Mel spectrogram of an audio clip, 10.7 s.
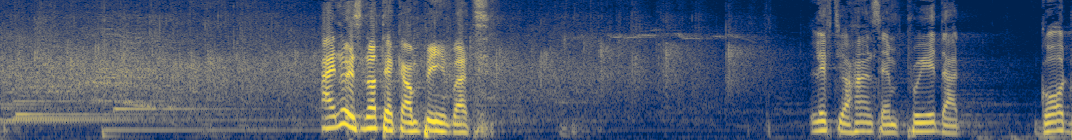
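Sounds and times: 
audience clapping: 0.0 - 8.1
speech: 3.2 - 5.0, 8.1 - 9.7, 10.4 - 10.7.

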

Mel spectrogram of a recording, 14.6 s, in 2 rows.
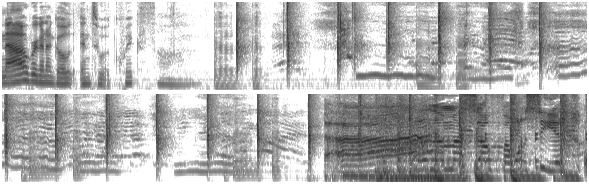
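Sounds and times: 
speech: 0.0 - 3.3
audience clapping: 2.8 - 14.5.

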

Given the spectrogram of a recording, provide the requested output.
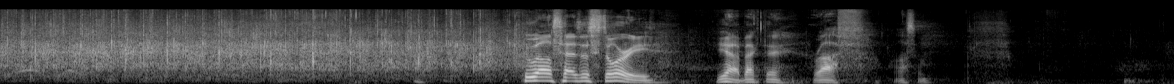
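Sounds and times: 
audience clapping: 0.0 - 6.8
speech: 5.2 - 9.4.

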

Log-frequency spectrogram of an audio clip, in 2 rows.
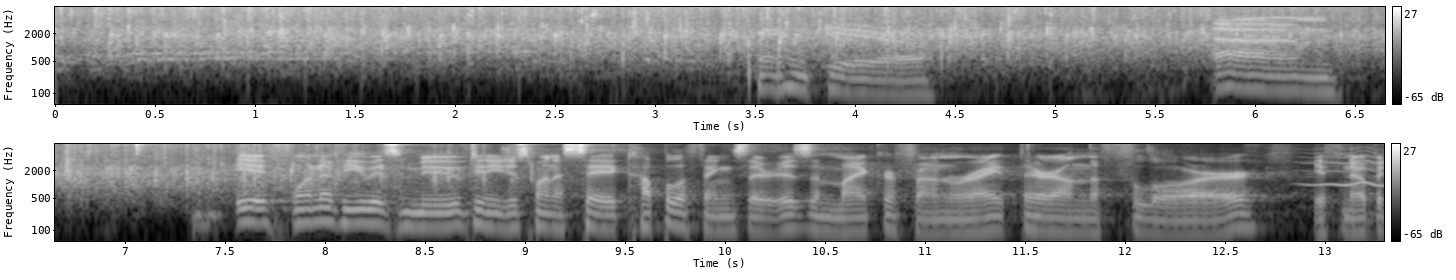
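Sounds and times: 
audience applause: 0.0 - 9.2
speech: 3.5 - 4.6, 5.8 - 6.5, 7.3 - 13.2.

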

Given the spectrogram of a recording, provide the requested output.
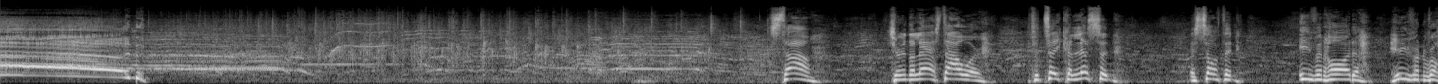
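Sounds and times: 
festival crowd cheering and whooping: 0.0 - 7.5
applause: 1.4 - 7.7
whistles: 3.2 - 4.0
speech: 7.8 - 8.3, 8.9 - 11.3, 11.9 - 14.3.

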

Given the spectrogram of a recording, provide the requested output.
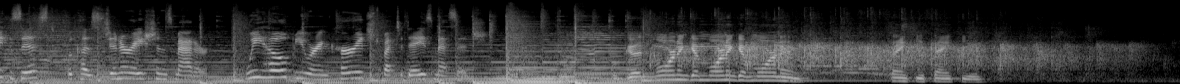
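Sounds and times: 
speech: 0.2 - 5.1, 6.3 - 8.2, 8.9 - 10.0
audience clapping: 6.2 - 11.8.

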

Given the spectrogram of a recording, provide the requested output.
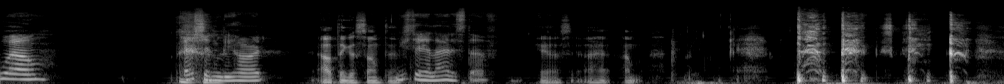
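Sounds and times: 
speech: 0.0 - 0.6, 1.8 - 6.7, 7.4 - 9.9
person clearing throat: 8.0 - 10.0
person coughing: 8.0 - 10.0.

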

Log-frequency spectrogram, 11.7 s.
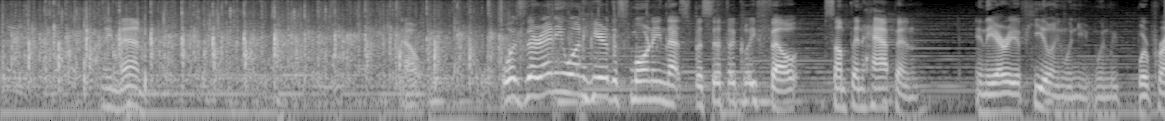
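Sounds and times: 
audience round of applause: 0.0 - 6.6
speech: 1.0 - 1.7, 4.0 - 11.6.

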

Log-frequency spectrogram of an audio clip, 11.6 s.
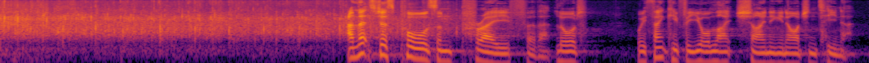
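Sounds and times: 
audience applause: 0.0 - 6.3
speech: 4.6 - 7.9, 8.5 - 11.4.

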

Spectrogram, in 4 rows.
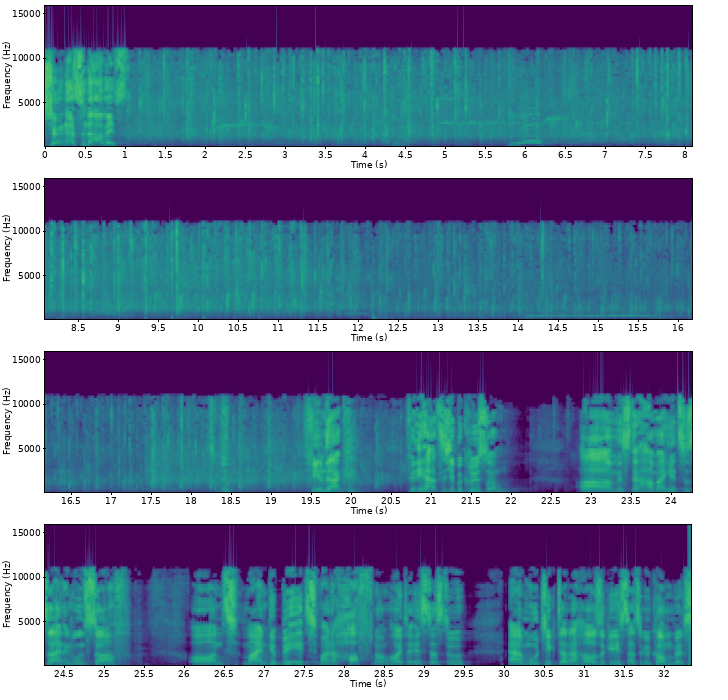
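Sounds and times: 
audience applause welcoming a speaker: 0.0 - 21.4
speech: 0.1 - 1.3, 4.4 - 4.6, 19.6 - 20.2, 20.8 - 22.1, 22.9 - 25.4, 26.1 - 32.3.

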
